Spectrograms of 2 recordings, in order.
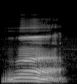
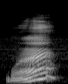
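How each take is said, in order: First: The pitch falls through the syllable. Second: The pitch rises through the syllable. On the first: "and an inflection down" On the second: "I had an inflection up"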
